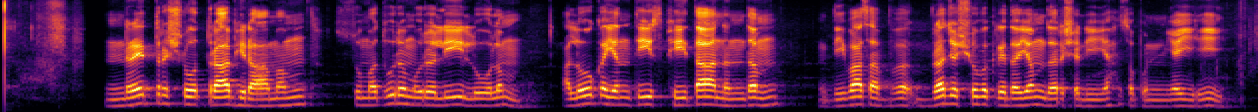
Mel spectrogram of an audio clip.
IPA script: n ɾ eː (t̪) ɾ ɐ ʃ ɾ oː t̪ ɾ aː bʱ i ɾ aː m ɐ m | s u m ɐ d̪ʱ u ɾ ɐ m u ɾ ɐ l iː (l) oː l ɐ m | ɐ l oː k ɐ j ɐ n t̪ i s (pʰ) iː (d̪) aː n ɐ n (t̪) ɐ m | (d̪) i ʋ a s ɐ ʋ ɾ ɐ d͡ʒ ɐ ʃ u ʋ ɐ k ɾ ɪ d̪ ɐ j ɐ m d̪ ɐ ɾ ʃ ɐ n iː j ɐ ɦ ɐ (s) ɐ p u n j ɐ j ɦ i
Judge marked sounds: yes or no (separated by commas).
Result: yes, yes, yes, no, no, yes, yes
